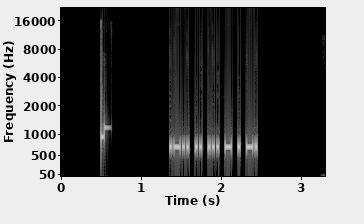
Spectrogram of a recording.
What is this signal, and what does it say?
Morse code, heard as a keyed tone, about 43 wpm, 700 Hz. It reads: LISTEN
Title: Sentences from Top 400 Words - New Word Drill - 45wpm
